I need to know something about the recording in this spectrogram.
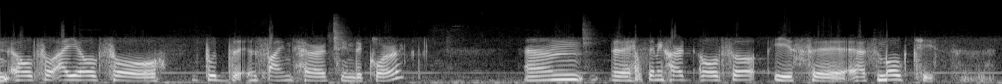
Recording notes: Joining via phone. On the phone.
